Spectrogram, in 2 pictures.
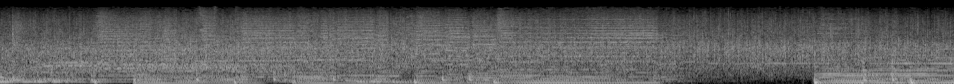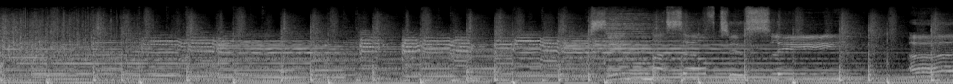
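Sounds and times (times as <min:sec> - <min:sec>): rock band playing: 0:00.0 - 0:07.0, 0:08.1 - 0:19.0
audience applauding: 0:00.0 - 0:11.8
stage music: 0:00.0 - 0:19.0.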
